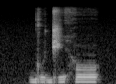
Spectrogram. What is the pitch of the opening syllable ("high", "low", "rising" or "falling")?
low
